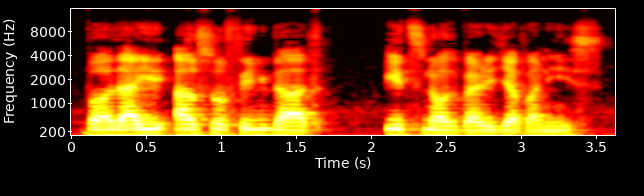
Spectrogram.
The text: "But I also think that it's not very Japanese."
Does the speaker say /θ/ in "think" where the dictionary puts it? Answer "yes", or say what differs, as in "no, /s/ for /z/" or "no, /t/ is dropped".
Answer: no, /t/ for /θ/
